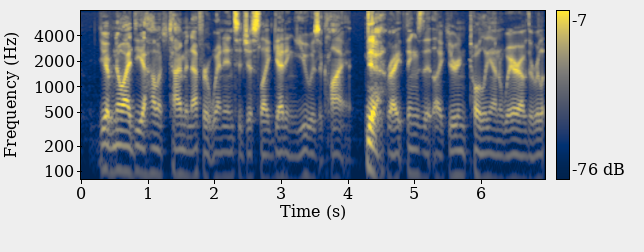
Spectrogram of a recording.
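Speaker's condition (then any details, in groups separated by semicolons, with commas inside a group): No condition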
